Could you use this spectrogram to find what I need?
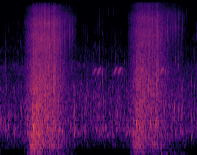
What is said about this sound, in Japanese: それでは、背中を流しますね。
